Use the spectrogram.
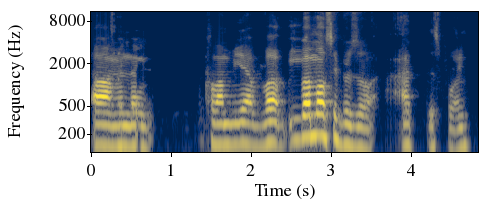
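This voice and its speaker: A man's voice: medium pitch, unhurried, a little mellow. A nineteen-year-old man chatting casually as a guest, rambling and earnest, repeating himself. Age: young adult. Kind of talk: casual chat.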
